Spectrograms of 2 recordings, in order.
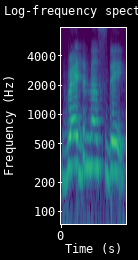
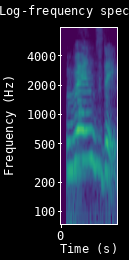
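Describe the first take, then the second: First: A d sound is pronounced in the middle. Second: No d sound is pronounced in the middle. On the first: The speaker calls it wrong. "कुछ नहीं होता है" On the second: The speaker calls it right. "डी is silent in this"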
